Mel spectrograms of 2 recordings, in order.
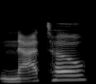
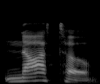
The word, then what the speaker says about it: natto: He pronounced it natto, but it's natto.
